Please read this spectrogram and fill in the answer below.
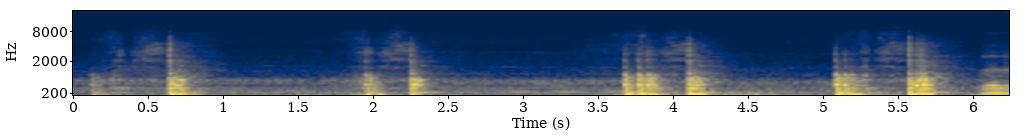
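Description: Kitchen knife slicing a squid tube into rings on a wooden cutting board: five or six irregular knocks of the blade against the wood, a second or so apart.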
